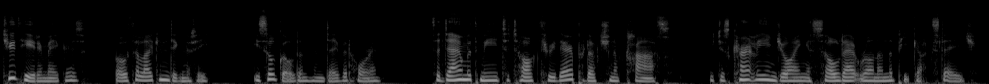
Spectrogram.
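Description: A woman hosting a podcast, reading a polished introduction and then asking casual, measured interview questions. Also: fairly low pitch, dark tone. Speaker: podcast host, talks coordinator.

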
